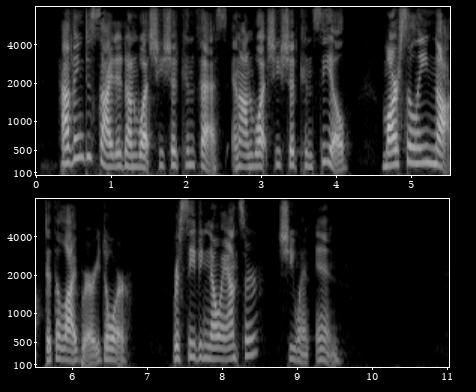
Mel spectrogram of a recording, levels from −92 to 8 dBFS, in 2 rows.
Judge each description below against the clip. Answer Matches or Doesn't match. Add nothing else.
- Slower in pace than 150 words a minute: Matches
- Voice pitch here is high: Matches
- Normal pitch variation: Matches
